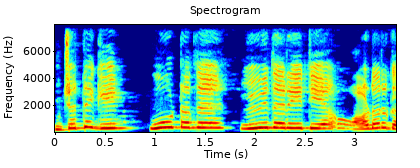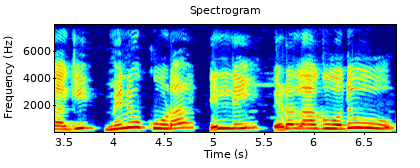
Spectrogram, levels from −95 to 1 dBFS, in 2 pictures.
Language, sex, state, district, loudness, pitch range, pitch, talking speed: Kannada, male, Karnataka, Dharwad, -11 LUFS, 310-360 Hz, 325 Hz, 90 wpm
